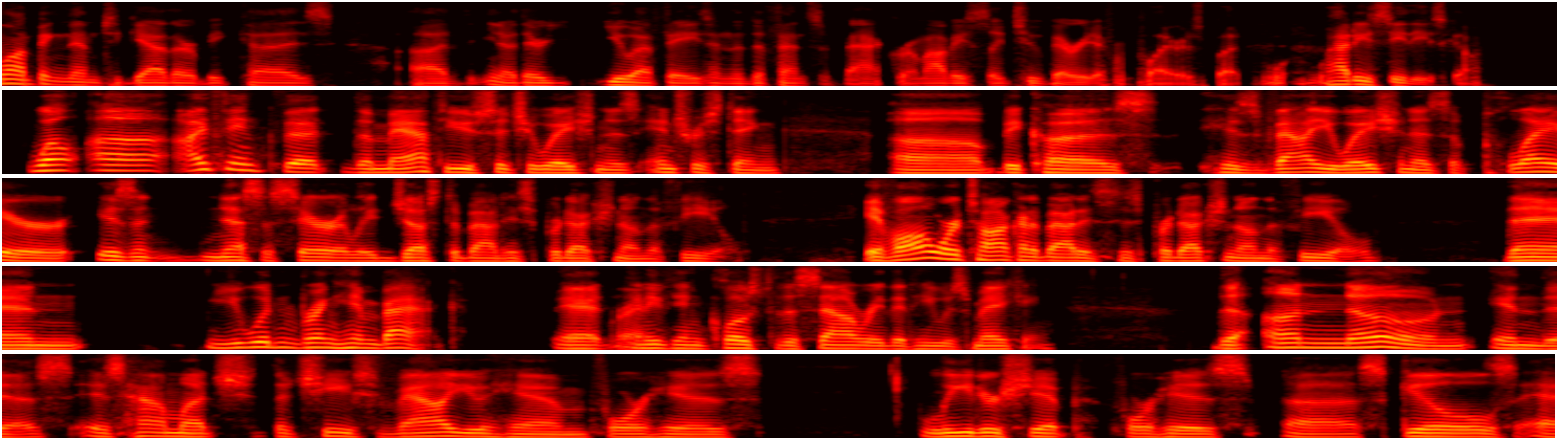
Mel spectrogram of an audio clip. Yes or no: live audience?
no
